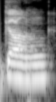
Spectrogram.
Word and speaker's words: gong: force Essence Gung and it's spelled gong but it's pronounced Gung cheek Gung is the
